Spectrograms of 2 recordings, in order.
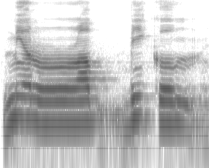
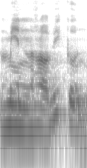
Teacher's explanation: Nun sukunnya, contoh nun sukun menghadapi ro ini adalah mir rabbikum. Jadi tidak min rabbikum tapi mir rabbikum. Apa yang dimasukkan? Nun yang dimasukkan ke ro. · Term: idgham bila gunnah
